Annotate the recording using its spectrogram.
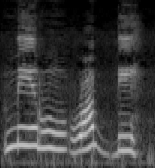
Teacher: Nun mati bertemu ra. Masukkan bunyi nun ini terus ke dalam ra tanpa dengung. Ya, idgham bila gunnah.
